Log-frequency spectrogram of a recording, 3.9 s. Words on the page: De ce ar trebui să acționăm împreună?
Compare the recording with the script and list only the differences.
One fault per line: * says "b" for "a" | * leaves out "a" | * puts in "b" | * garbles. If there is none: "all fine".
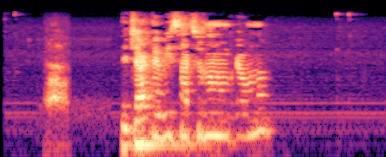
all fine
